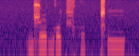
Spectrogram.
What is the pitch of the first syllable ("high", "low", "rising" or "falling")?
low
